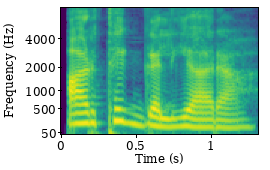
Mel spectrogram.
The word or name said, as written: गलियारा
